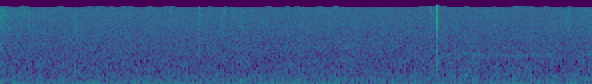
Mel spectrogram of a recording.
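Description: Steady outdoor background hiss by a lakeshore, with one brief click about three seconds in.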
